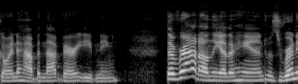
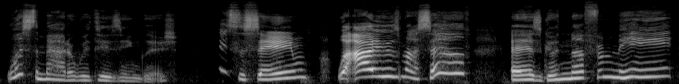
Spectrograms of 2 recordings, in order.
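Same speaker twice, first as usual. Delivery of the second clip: peevish Badger; 7 semitones higher, slower than usual. A narrator's reading. Badger defending Toad's English, peevish. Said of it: "inquired the Badger rather peevishly".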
